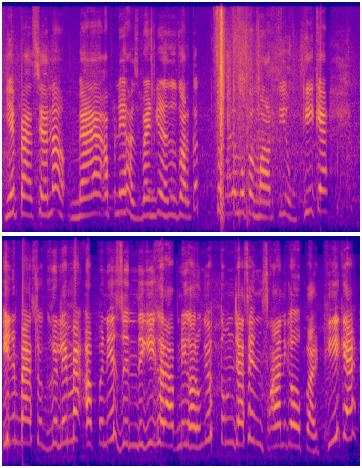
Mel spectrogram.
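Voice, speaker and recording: Actress for a defiant young wife in a short drama: very high, fast, bright, indignant and pleading. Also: female voice, slight background noise, heavily acted. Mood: scornful. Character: young married woman defying her husband's uncle. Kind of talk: amateur short-drama acting.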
